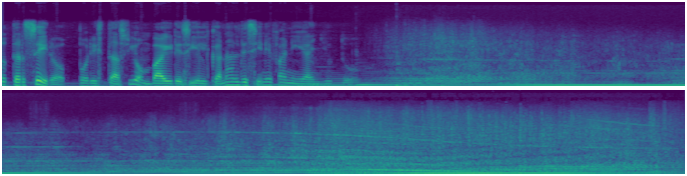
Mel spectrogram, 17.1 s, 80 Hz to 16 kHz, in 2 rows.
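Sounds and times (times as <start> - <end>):
speech: 0.0 - 5.0
multi-engine propeller bomber aircraft droning overhead during bombing: 4.1 - 17.0.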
